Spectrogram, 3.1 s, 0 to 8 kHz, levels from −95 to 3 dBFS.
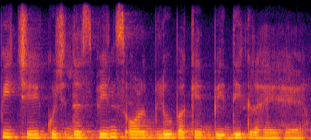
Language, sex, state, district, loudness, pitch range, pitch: Hindi, female, Arunachal Pradesh, Papum Pare, -14 LUFS, 160-180 Hz, 170 Hz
